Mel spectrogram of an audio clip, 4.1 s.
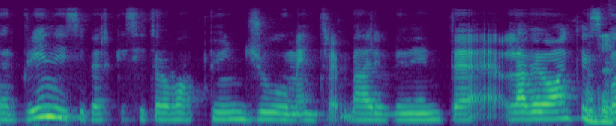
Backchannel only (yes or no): no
